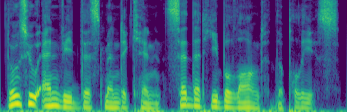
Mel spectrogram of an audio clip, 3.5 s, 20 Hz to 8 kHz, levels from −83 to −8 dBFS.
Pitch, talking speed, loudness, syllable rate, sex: 110 Hz, 205 wpm, -20 LUFS, 5.9 syllables/s, male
